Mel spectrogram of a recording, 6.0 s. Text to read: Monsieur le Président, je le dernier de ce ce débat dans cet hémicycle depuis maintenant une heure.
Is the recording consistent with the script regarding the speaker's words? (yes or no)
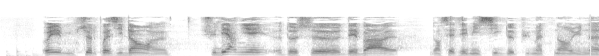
no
